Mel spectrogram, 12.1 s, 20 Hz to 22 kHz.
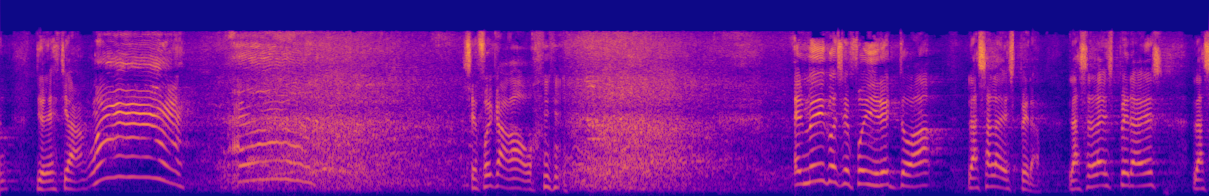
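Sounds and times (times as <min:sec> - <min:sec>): man wailing yell: 0:00.9 - 0:03.6
audience laughter: 0:03.0 - 0:07.9.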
